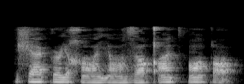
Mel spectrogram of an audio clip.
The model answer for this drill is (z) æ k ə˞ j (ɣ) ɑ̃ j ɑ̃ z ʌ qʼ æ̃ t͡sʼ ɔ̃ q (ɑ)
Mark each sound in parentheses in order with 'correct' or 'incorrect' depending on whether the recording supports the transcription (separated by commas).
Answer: incorrect, incorrect, correct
